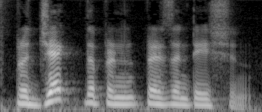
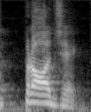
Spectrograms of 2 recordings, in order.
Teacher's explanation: it means it's a verb now that's a rule of pronunciation when i'm stressing on the second syllable it's a verb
